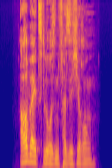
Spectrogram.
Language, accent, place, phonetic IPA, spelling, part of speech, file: German, Germany, Berlin, [ˈaʁbaɪ̯t͡sloːzn̩fɛɐ̯ˌzɪçəʁʊŋ], Arbeitslosenversicherung, noun, De-Arbeitslosenversicherung.ogg
- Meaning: unemployment insurance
